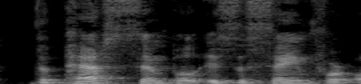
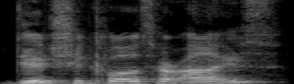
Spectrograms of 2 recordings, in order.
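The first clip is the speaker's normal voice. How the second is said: higher question tune, rising at eyes; 6 semitones higher than usual. Shown as a demonstration. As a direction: ask it, voice going up.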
